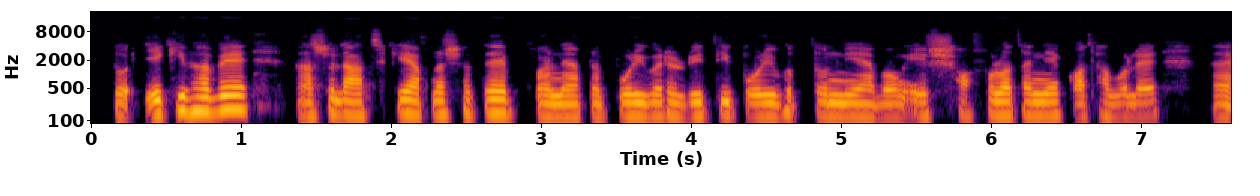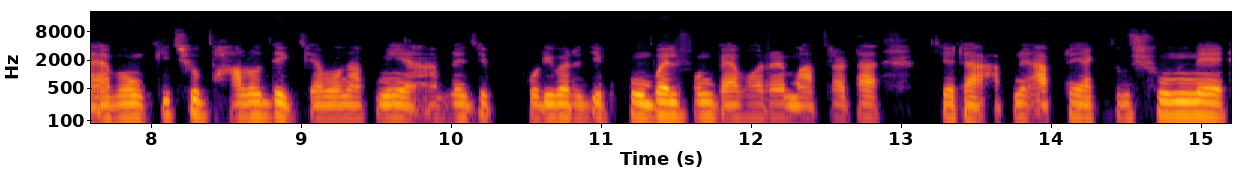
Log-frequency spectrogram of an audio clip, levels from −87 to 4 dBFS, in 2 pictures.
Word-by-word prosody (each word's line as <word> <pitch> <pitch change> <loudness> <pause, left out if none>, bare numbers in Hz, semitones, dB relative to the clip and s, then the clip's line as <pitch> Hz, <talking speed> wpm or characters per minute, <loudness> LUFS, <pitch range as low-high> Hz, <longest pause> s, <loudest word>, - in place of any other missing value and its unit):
তো - - 0 0.2
একইভাবে 160 +3 +5 0.5
আসলে 135 +2 0
আজকে 140 +1 -11
আপনার 135 +1 -2
সাথে 145 +1 0 0.3
মানে 115 -1 +4
আপনার 115 0 -5
পরিবারের 125 0 +2
রীতি 125 +1 +1
পরিবর্তন 120 +1 0
নিয়ে, 120 0 +2
এবং 115 +1 0 0.2
এর 125 - -2
সফলতা 130 +1 +1
নিয়ে 130 0 +3
কথা 120 +2 -3
বলে 120 0 0 0.5
এ - - -1 0.2
এবং 115 +2 +1 0.2
কিছু 130 +1 -6 0.2
ভালো 120 +2 0
দিক 125 -3 +3
যেমন 110 0 -1
আপনি, 115 +1 -2 0.3
আপনি 110 +2 -9
যে, 120 - -5 0.3
পরিবারের 115 -1 +1
যে, 120 - 0 0.2
মোবাইল 125 +2 +5
ফোন 125 0 -2
ব্যবহারের 115 +1 -4
মাত্রাটা 110 +2 -5 0.5
যেটা - - -1
আপনে 120 - -7
আপনে 125 - -12
একদম 115 +1 -14
শুন্যে 130 -1 +4
120 Hz, 150 wpm, -20 LUFS, 115-130 Hz, 0.5 s, একইভাবে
